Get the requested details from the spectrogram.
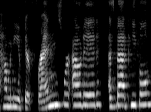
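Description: The woman's voice has a bright, sharp tone. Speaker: podcast host. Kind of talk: podcast interview, casual chat.

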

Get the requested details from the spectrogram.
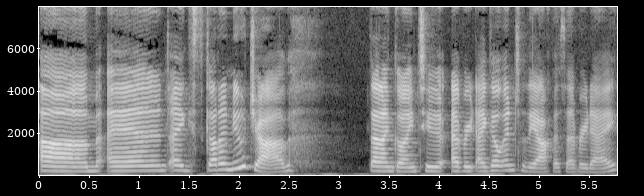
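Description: The recording is very clean, with a silent background. An unremarkable speaking voice moves at a moderate pace with ordinary pitch variation. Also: woman, fairly high pitch for a woman. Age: 20s. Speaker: podcast co-host. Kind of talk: casual chat.

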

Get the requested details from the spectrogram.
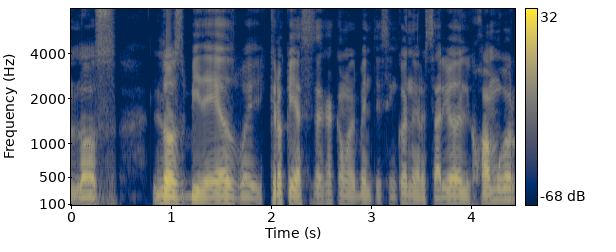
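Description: On a very clean recording with a silent background and dry, close sound with no echo, a man speaks at a moderate pace and medium pitch with ordinary pitch variation. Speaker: podcast co-host. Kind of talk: casual chat. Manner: halting, many fillers.

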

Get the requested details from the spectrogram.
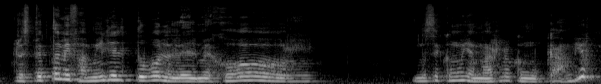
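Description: Over noticeable background noise, a man with a high pitch and ordinary pitch variation speaks at a fairly slow pace with long, frequent pauses. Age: 20s. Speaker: interview guest. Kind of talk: casual conversation.

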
